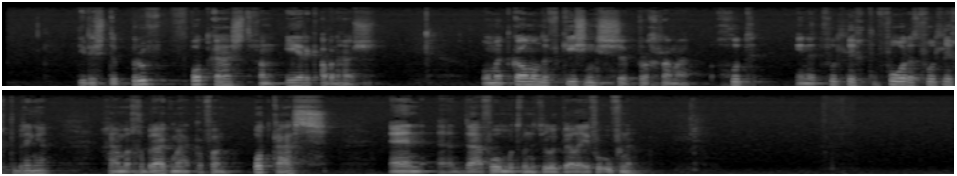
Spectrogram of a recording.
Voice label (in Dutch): podcast proef; vvd; aalsmeer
